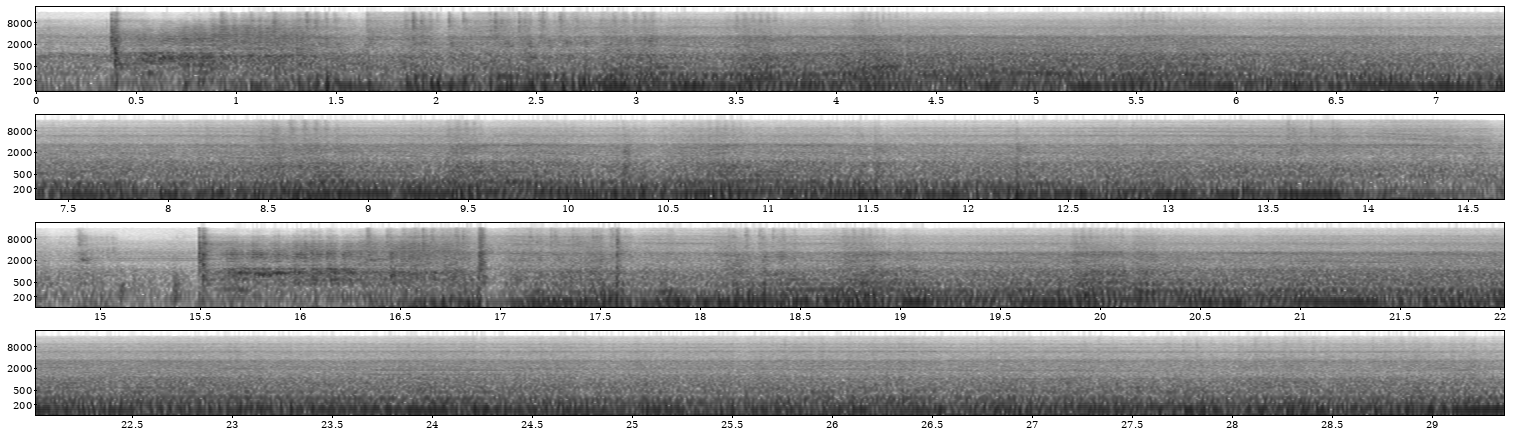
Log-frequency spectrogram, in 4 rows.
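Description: A 1979 Jeep CJ7's 304 AMC V8 runs steadily. About halfway through it falters for a couple of seconds, then picks back up. It is a carburetor problem: the engine won't stay running unless it is held on the gas.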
